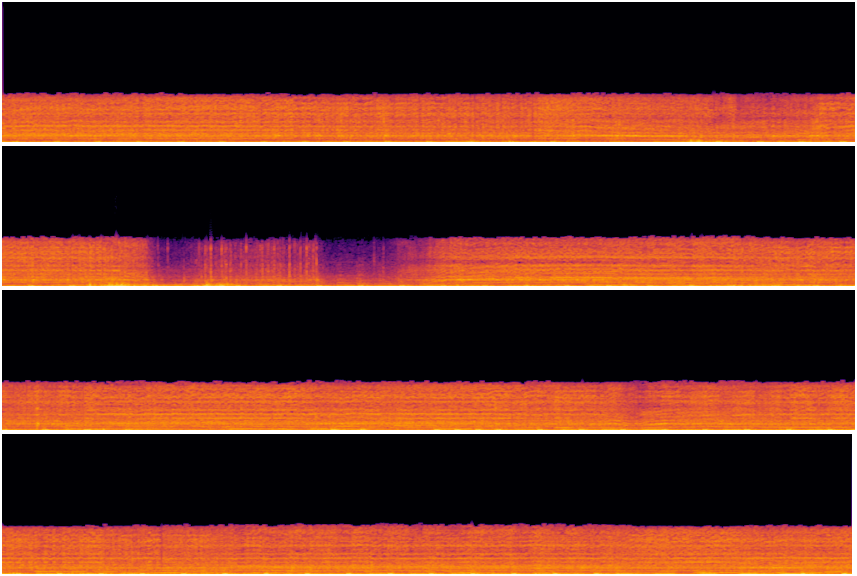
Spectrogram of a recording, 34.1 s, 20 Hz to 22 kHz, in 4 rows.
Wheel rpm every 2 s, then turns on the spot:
170, 170, 170, 130, 140, 40, 70, 160, 170, 170, 170, 150, 160, 170, 170, 170, 160.
10-12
